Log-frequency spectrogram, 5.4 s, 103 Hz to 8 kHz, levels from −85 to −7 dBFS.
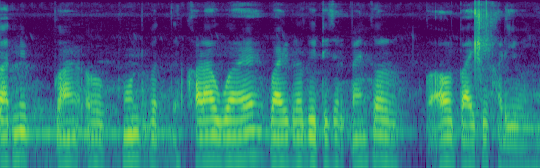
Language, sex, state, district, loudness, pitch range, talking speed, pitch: Hindi, male, Uttar Pradesh, Lucknow, -25 LUFS, 115-120 Hz, 165 wpm, 115 Hz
